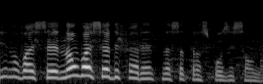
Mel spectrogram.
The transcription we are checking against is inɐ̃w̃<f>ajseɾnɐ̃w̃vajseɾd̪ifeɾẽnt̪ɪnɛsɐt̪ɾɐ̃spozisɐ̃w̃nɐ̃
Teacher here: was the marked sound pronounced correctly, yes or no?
no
